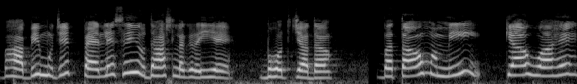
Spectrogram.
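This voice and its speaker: A woman voicing a chatty young married sister in a cartoon, with a very high, bright voice. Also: expressive, unhurried, full character voice. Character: cheerful young married sister visiting her brother. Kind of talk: cartoon voice acting.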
